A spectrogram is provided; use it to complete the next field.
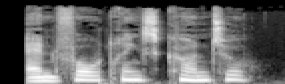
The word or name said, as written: anfordringskonto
